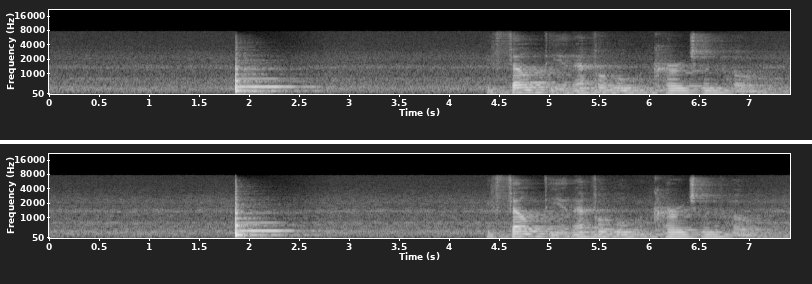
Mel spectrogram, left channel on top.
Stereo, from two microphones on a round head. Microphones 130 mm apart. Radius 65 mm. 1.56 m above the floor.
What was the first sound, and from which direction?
A guitar, 55° right (ahead or behind).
